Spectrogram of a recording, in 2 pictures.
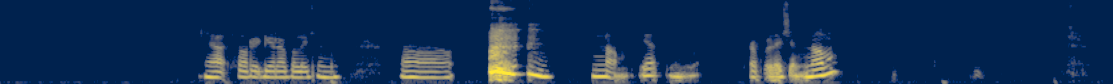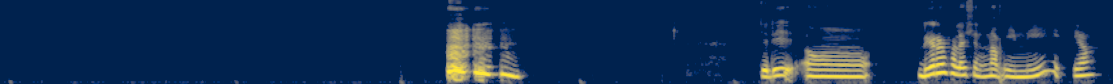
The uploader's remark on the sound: my voice in this recording is probably too low.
